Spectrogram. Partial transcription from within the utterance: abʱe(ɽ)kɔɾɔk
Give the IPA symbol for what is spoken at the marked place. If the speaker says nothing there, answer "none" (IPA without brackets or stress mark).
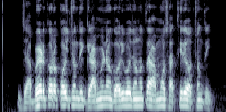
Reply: ɽ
